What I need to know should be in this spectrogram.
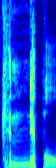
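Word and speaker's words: Knueppel: Connect and Knippel. When was the last time we had two KNs that pronounce both the K and the N in the draft?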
